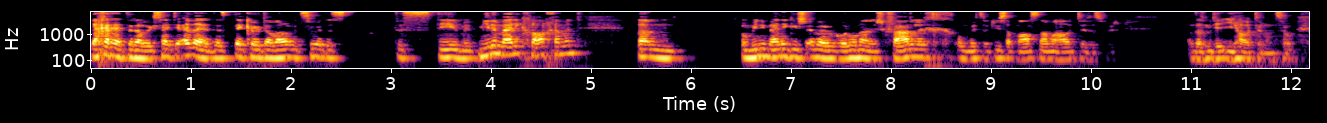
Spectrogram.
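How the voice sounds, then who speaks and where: A man's medium-pitched, somewhat breathy voice with a dark, mellow tone, very fast pace, long, frequent pauses, ordinary pitch variation and audible room echo. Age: 20s. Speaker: music student. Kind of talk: casual chat.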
